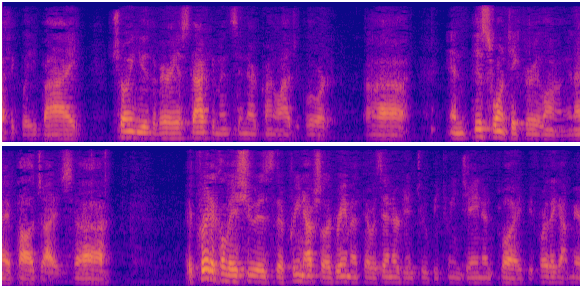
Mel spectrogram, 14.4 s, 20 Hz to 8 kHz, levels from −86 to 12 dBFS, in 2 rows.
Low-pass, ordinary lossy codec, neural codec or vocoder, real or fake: 7.2 kHz; AAC, 32 kbps; none; real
